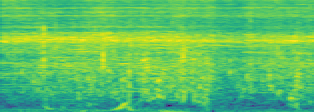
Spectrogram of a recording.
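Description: Irregular water splashing and sloshing from a swimmer's kicking and paddling strokes in a pool.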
